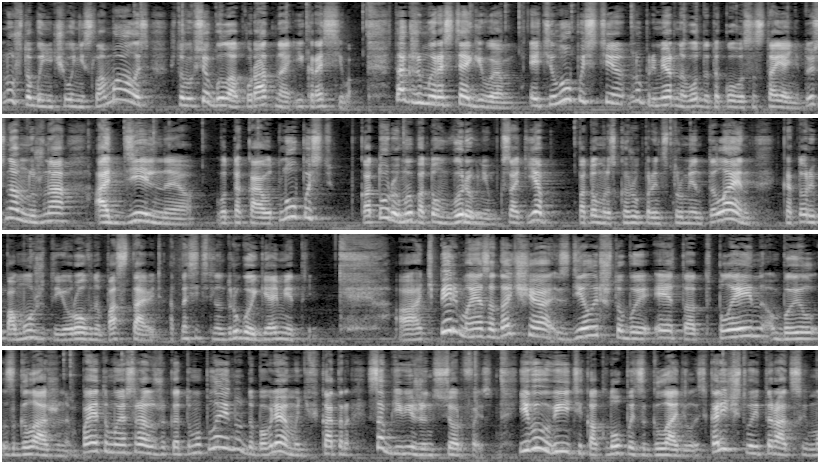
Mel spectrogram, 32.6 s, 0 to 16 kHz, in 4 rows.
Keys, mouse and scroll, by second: 2.0 shift+middle click, 2.5 1, 2.9 click, 3.6 click, 5.1 click, 5.7 click, 6.9 Tab, 7.4 middle click, 7.9 scroll down 2, 8.3-9.4 middle drag, 9.4 click, 9.9 middle click, 10.8 click, 12.4 middle click, 13.2-13.9 scroll up 2, 13.9 click, 15.1-18.3 middle drag, 25.1 click, 25.7-28.9 drag, 31.7-32.6 drag.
